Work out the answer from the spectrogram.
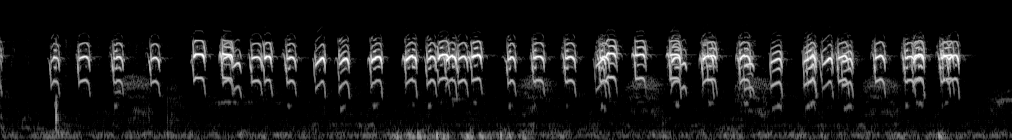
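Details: Young grey francolins (Iranian teetar chicks) peeping almost nonstop: sharp, high, clipped notes repeated about four times a second, sometimes overlapping as several chicks call together, with a quiet background.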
